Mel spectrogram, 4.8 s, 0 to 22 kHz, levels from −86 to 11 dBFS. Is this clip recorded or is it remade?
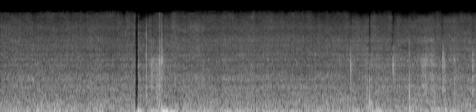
remade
